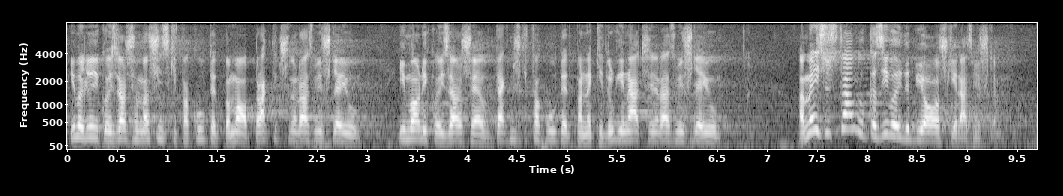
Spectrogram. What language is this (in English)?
Serbian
